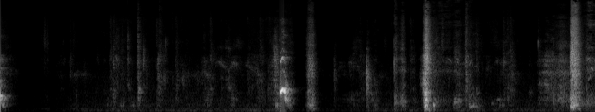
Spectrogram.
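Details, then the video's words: Alaskan Malamute 'talking' on a hand command: a couple of short, moaning, voice-like sounds in the middle, with sharp sniff- or sneeze-like bursts and soft clicks spread across long quiet gaps. "Alaskan Malamute can 'talk' on a hand command"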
